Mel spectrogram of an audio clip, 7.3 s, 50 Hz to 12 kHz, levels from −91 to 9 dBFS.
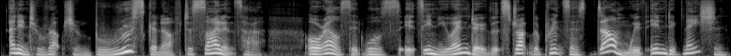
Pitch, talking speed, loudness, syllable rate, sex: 190 Hz, 165 wpm, -17 LUFS, 5.3 syllables/s, female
